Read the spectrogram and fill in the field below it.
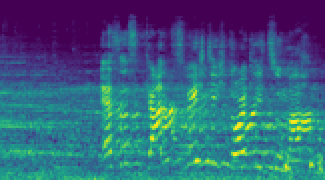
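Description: A man speaks loudly through a loudspeaker, echoing across an open square.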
